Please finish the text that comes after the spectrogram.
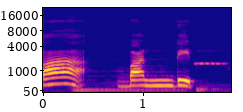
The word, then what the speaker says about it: บัณฑิต: นะ คะ คำ ว่า หมอ บัณฑิต อ่าน ว่า บัณฑิต นะ คะ บัณฑิต หมาย ถึง อะไร บัณฑิต หมาย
